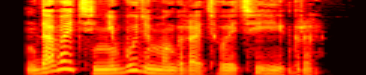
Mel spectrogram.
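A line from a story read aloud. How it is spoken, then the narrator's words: Gentle. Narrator (Russian): ласково сказал высокий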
